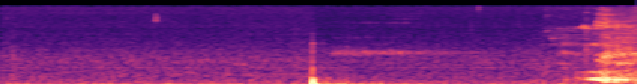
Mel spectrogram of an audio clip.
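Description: Feet thump on a mat.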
